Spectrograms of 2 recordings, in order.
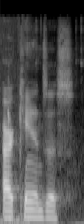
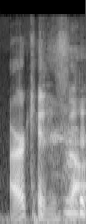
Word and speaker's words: Arkansas: is like I think it's our Kansas Dakota Arkansas it's an inside joke all right it's pronounced Arkansas it's an inside joke landscape Lance had some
